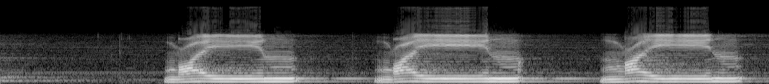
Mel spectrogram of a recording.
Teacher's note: حلق کے جس جگہ سے حرف خ کی آواز ادا ہوتی ہے بالکل اسی مقام سے ہی حرف غین کی آواز بھی نکلے گی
